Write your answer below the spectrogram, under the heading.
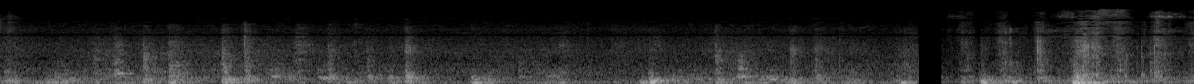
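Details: Steady rumbling broadband noise, like a train or vehicle, with faint speech, scattered knocks and a brief dropout near the end.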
